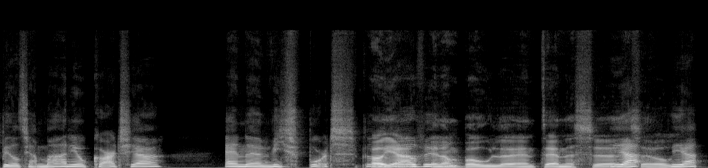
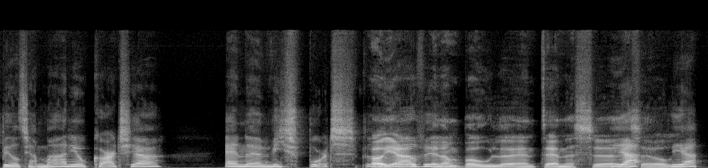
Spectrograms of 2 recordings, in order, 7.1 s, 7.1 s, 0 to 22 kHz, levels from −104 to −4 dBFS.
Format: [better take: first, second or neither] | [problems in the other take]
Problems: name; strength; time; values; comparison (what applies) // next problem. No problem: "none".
second | muffled; slightly; fading above 2.5 kHz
